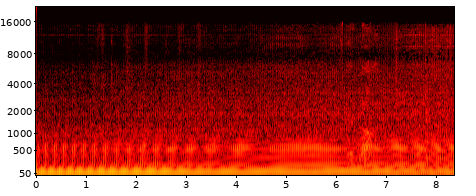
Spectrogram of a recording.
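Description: Earthquake Tremor X124 12-inch subwoofer playing free air, with no enclosure, at the start of a slow test-tone sweep from 20 Hz toward 50 Hz. It makes a loud, steady, deep drone with a stack of overtones above it, easing slightly about three seconds in.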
